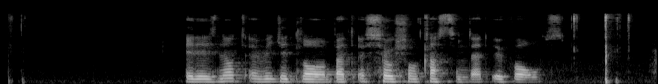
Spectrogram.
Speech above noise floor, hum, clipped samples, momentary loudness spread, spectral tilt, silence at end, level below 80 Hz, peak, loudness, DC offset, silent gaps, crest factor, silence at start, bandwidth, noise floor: 43 dB; none; under 0.1%; 12 LU; -5 dB/octave; 0.3 s; -56 dBFS; 0 dBFS; -24 LUFS; under 0.1%; none; 24 dB; 0.1 s; 11.5 kHz; -66 dBFS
